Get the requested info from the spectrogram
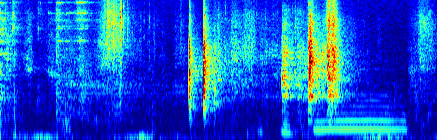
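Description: Crockery and cutlery clinking, with two sharp knocks about halfway through, as plates and a knife are set out to cut a cake. Near the end a person holds one steady note for about a second, like a hummed "mmm".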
